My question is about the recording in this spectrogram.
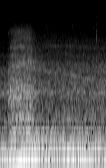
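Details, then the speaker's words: Kenworth cabover diesel under restoration, warm, after whatever was wrong spit itself out. Deep rumble swells cleanly on a throttle blip, then settles to a steady idle, smooth; Jake brake still not working. Normal running. "I just needed to work the cobwebs out. Listen to that. Smooth as butter."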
